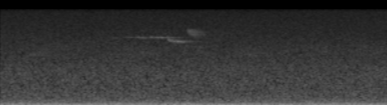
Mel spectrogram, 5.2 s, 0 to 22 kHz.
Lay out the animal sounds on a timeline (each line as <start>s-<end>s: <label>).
1.4s-3.0s: Black-throated Green Warbler (Setophaga virens)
